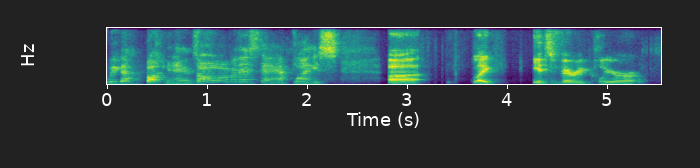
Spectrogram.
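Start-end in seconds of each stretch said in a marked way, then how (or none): 0.0-2.3 frantic, panicked, very high-pitched voice. Narrating a scene as another voice comes in, panicking APF voice. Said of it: "they're panicking".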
